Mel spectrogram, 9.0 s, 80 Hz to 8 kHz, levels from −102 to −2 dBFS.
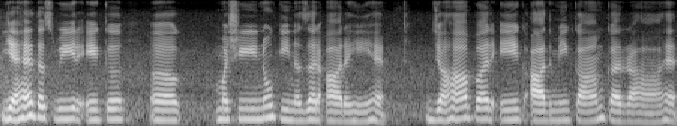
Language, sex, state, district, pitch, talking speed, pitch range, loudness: Hindi, female, Haryana, Charkhi Dadri, 185 Hz, 125 wpm, 170-195 Hz, -20 LUFS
